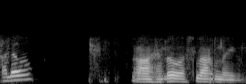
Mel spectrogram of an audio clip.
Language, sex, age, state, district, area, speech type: Kashmiri, male, 18-30, Jammu and Kashmir, Ganderbal, rural, conversation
